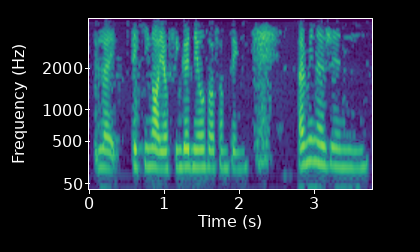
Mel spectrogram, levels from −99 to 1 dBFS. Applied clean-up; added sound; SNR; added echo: classical method spectral subtraction.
